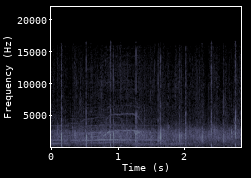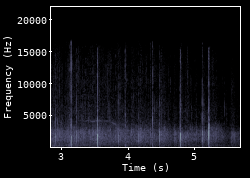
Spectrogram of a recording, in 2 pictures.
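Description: A church audience, taking their seats, claps together in a steady wash of many hands to thank a member for cooling the building, with sharper individual claps popping out above the crowd and a few faint whistle-like tones early on.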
